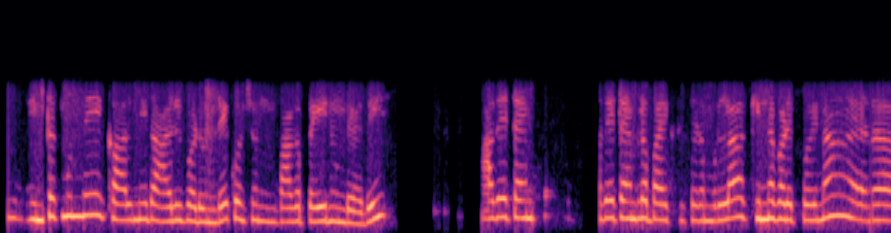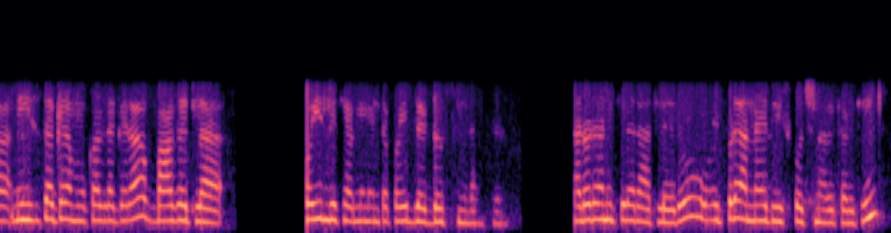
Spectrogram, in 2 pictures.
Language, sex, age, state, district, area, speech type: Telugu, female, 18-30, Telangana, Hyderabad, urban, conversation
